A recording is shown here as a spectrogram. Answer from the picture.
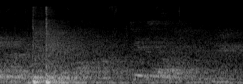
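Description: Two dull thumps close together, about half a second in, as bodies hit the grappling mats, over a steady murmur of voices.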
